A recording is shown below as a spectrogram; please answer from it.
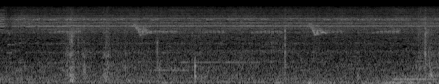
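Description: Steady high-pitched drone of insects, with two brief high chirps about a second and a half and three seconds in.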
